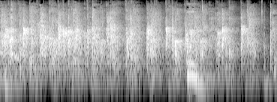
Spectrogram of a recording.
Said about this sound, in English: Odysseus. Well done, give him a round of applause here, everyone.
